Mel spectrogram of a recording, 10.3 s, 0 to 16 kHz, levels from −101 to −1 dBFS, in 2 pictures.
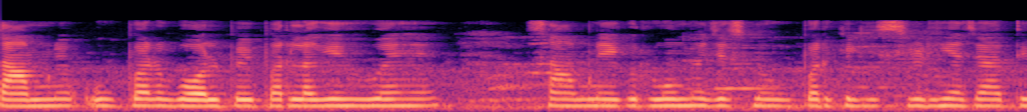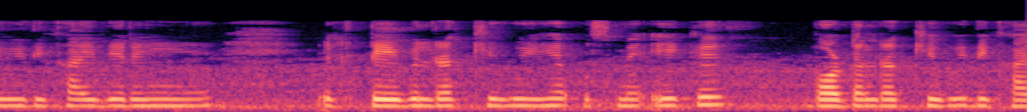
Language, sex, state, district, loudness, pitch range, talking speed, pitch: Hindi, female, Uttarakhand, Uttarkashi, -20 LUFS, 210-220 Hz, 195 wpm, 215 Hz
